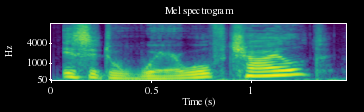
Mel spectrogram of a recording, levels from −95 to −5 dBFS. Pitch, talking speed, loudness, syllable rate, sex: 160 Hz, 205 wpm, -14 LUFS, 5.3 syllables/s, male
